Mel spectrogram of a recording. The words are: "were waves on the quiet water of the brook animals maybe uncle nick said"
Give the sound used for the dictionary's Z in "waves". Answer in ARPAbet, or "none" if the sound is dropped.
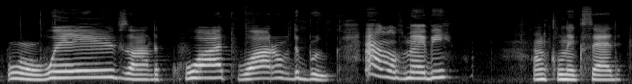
Z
